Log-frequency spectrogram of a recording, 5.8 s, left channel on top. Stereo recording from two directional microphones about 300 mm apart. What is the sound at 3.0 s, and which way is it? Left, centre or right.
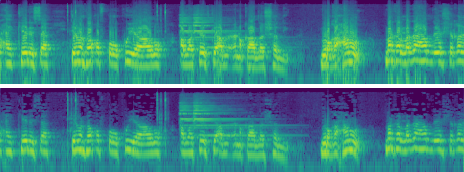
Speech, centre.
